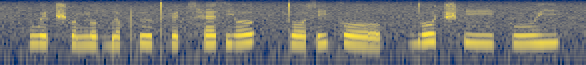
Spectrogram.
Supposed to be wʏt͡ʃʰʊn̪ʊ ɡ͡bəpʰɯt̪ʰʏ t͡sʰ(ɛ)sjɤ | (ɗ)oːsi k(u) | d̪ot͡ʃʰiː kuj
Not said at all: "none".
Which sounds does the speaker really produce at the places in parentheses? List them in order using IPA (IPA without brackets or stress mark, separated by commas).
ɛ, t̪, o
